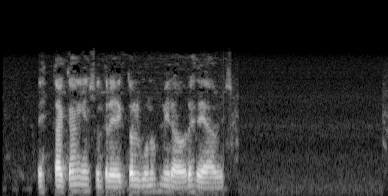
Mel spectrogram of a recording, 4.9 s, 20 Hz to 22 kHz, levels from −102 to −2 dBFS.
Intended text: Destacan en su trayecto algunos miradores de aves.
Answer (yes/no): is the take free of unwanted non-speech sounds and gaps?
yes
